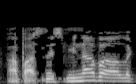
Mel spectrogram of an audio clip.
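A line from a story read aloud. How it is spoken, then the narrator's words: Relieved shout. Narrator (Russian): кричала она, видя, что орлы тащат в когтях крупную добычу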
